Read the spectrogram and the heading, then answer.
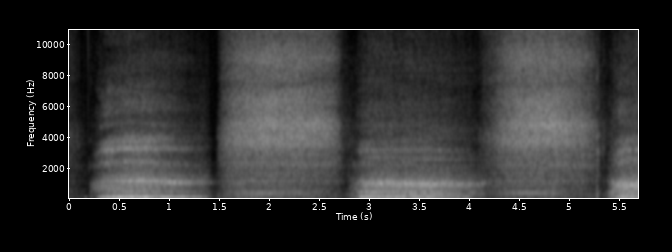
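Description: Deep, full breaths during a guided breathing exercise. Loud, slow cycles alternate between a rough, lower-toned draw and a bright, hissing rush of air, about four breaths in a steady rhythm with no talking.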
